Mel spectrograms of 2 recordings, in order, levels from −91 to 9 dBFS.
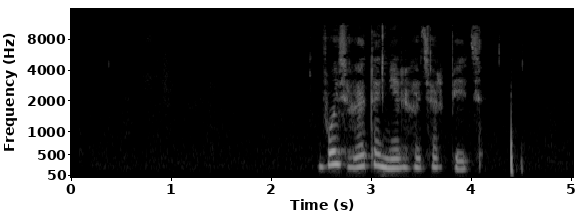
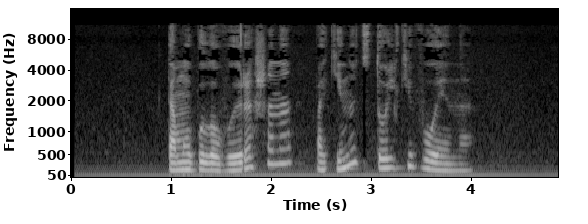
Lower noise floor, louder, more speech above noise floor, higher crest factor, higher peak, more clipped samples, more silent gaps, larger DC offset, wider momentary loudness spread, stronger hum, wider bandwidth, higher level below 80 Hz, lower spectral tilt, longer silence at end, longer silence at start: first, -80 dBFS vs -49 dBFS; second, -41 LUFS vs -24 LUFS; first, 40 dB vs 26 dB; about the same, 22 dB vs 18 dB; second, -22 dBFS vs -6 dBFS; neither; neither; neither; about the same, 12 LU vs 11 LU; second, none vs 50 Hz at -40 dBFS; about the same, 11.5 kHz vs 11.5 kHz; second, -86 dBFS vs -44 dBFS; about the same, -4.5 dB/octave vs -5.5 dB/octave; first, 0.95 s vs 0.5 s; first, 2.5 s vs 0.95 s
